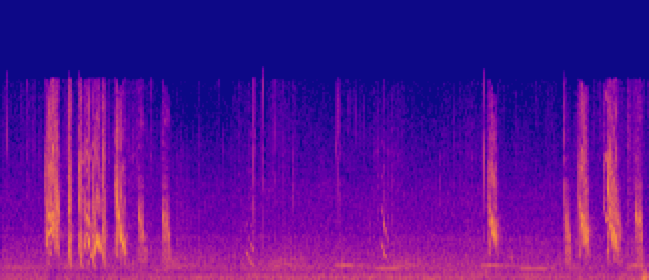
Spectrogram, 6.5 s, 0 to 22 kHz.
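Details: Sparrows approaching to be fed at Mizukami Bridge, May 2021, give rapid bursts of loud high chirps at the start and end, with a quieter gap where a two-tone electronic beep repeats.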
